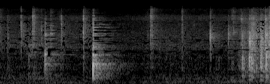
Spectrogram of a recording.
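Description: Chillies, mustard seeds and cumin hit hot oil for tempering, crackling and sizzling in short sharp pops with quick stirring scrapes, near and fairly quiet.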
